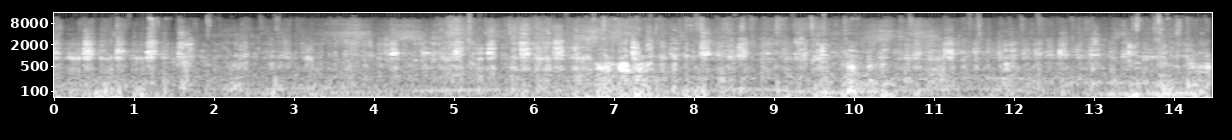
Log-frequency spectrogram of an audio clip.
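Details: Two Giant Schnauzers named Garvey and Luther squaring off in a fight: long stretches of deep, steady growling under constant panting and scuffling, easing briefly before rumbling again toward the end.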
